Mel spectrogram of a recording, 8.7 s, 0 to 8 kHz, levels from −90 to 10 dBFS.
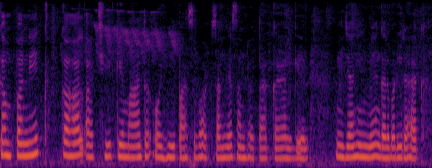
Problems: background sounds at intervals, low volume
